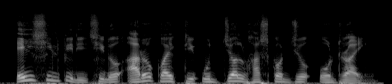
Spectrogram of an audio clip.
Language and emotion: Bengali, neutral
